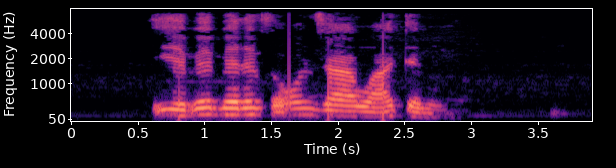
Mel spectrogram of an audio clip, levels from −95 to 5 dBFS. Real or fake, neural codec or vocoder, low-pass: real; none; 7.2 kHz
